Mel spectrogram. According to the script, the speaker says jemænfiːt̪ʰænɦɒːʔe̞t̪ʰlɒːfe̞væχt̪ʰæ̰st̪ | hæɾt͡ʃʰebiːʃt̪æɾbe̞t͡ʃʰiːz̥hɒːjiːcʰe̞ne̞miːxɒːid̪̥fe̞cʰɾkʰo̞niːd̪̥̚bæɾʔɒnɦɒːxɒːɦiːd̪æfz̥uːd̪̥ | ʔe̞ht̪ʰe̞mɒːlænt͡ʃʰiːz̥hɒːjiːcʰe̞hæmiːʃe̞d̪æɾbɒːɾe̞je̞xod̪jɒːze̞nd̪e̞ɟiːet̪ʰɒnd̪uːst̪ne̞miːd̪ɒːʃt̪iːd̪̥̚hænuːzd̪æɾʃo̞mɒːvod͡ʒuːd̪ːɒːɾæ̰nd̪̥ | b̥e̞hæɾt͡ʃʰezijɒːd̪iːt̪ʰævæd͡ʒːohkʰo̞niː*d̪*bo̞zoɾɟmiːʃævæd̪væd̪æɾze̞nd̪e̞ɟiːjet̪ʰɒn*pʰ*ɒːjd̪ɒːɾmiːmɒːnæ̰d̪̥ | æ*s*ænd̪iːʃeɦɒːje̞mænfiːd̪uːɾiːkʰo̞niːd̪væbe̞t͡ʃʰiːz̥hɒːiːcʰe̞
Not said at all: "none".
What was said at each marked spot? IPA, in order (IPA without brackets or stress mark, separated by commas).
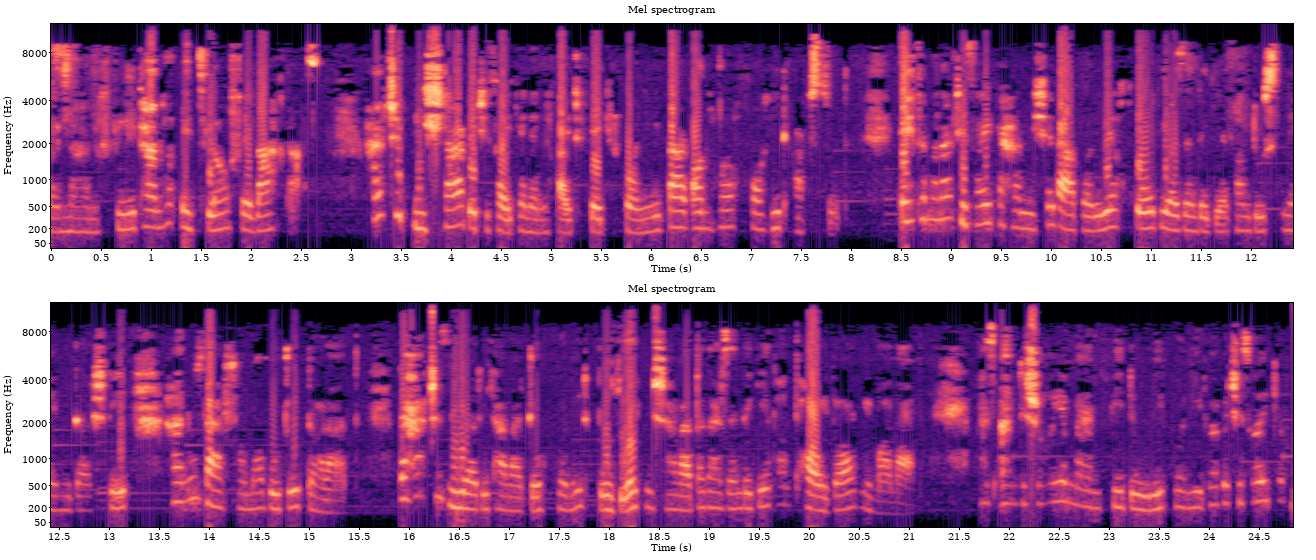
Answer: d̪, pʰ, z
